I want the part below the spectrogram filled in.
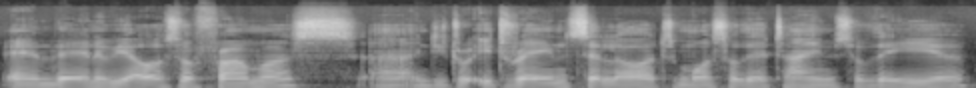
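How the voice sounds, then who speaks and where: Young male seminarian guest from Kenya, mellow low voice, hesitant and gentle. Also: steady tone, normal speed. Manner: soft-spoken, many fillers, laughs easily. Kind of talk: casual interview talk.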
